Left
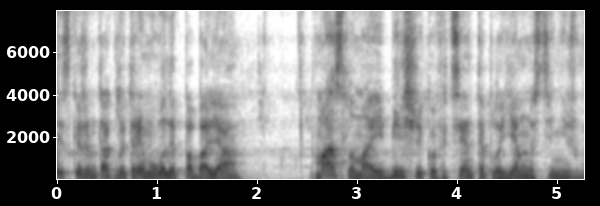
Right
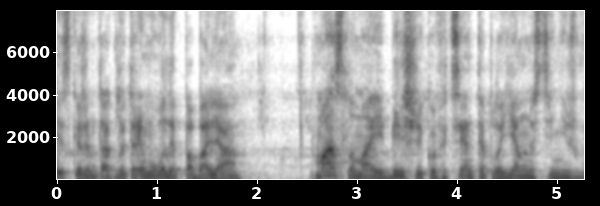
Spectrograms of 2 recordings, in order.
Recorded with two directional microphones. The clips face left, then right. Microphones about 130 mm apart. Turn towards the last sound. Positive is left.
turn(degrees=35)  # may be behind; listen again after turning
